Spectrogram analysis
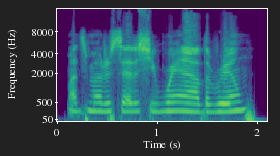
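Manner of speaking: ordinary talk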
